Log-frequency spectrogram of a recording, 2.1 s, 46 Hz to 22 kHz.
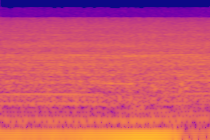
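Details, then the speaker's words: BMW E46 after a DIY manual transmission swap, tested in second gear with the rear wheels turning: a deep, even rumble with no grinding, clunking or whine; normal. "second yeah they're moving pretty awesome"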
